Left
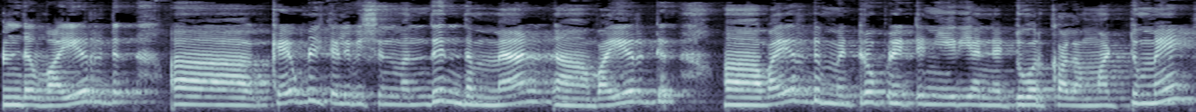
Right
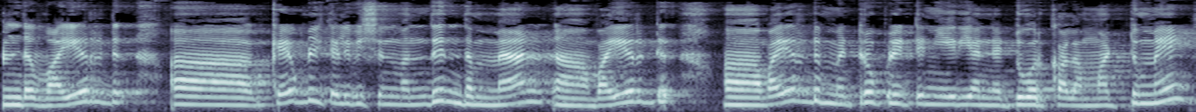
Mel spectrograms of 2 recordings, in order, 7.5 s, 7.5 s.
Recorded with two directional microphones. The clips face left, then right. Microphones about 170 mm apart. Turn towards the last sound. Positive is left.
turn(degrees=-30)  # may be behind; listen again after turning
